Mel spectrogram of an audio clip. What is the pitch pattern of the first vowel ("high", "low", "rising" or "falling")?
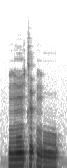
high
